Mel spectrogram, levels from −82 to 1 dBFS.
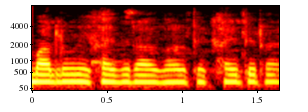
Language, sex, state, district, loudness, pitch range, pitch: Hindi, female, Jharkhand, Sahebganj, -17 LUFS, 200-210 Hz, 210 Hz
